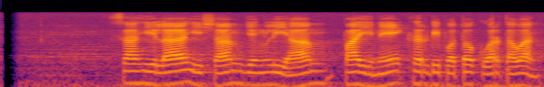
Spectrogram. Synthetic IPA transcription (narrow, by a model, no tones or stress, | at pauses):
saɦilaɦiʃamd͡ʒɨŋliampainekɨrdipɔt̪ɔkuwart̪awan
